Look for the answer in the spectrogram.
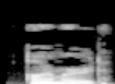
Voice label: "Armored", English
